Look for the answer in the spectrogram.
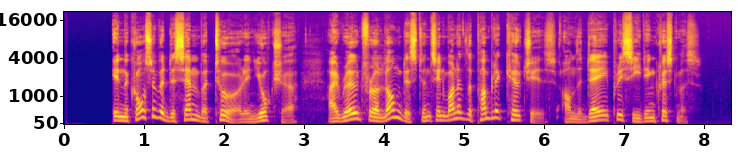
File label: male speech english; OmniPower4296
